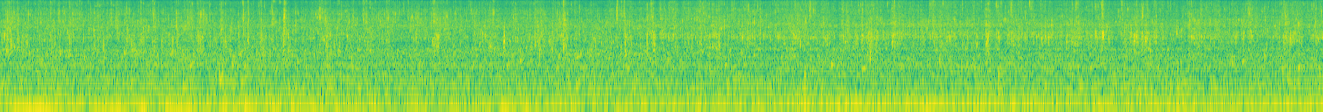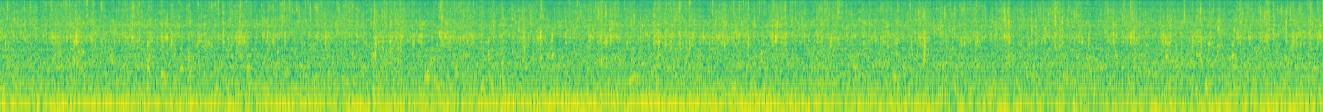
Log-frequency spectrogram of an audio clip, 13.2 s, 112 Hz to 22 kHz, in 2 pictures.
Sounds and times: Trickling fountain 0:00.0 - 0:13.2
gurgling drain 0:00.0 - 0:13.2

